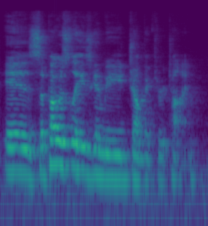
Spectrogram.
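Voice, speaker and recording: A man's voice: fairly high pitch, quick pace, a bit bright, roomy sound. A man co-hosting a podcast, chatting eagerly as a fan. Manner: enthusiastic, chatty fan talk. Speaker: podcast co-host. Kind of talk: casual chat.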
